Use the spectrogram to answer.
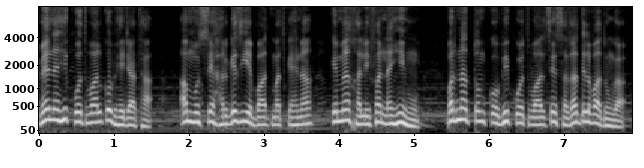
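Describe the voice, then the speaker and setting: A man's voice: fairly high pitch, animated, normal speed, dark tone, soft background music, natural voice. A man voicing a hot-tempered young man who believes he is the caliph and barks angry commands. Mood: angry, commanding.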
